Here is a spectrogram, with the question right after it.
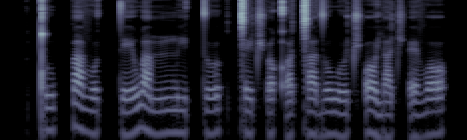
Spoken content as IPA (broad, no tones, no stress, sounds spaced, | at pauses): ǃ u pː a v o tː e w a mː i tː ʊ | ǀ e t͡ʃʼ u qʼ ʊ ǀ a d o w ʊ t͡ʃʼ ɔ j a t͡ʃʼ ɛ v ɔ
